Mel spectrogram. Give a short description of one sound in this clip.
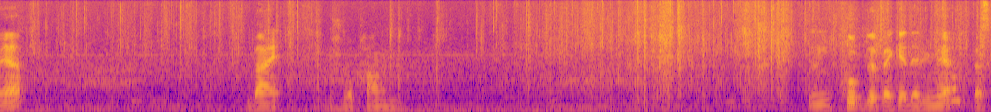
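A plastic bag crinkles in someone's hands.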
